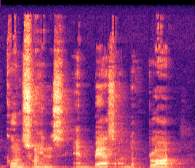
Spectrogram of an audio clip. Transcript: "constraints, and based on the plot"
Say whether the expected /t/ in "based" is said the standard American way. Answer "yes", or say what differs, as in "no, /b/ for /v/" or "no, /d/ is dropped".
no, /t/ is dropped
